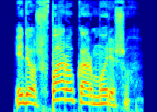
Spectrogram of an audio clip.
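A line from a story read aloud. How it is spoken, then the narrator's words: Snorting. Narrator (Russian): Тибриус фыркнул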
